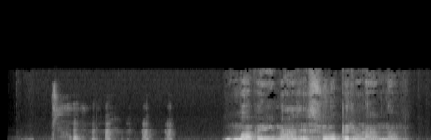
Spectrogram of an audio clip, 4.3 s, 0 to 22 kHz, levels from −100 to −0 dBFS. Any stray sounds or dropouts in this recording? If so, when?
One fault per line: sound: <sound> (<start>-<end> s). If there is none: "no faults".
sound: laugh (0.5-1.8 s)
